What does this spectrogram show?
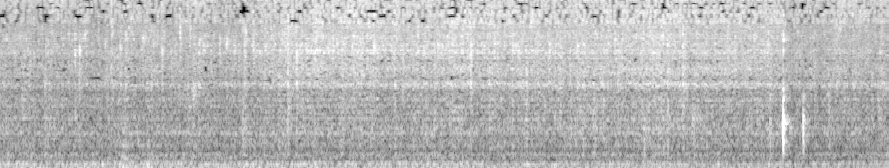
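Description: Oil sizzling steadily in a nonstick frying pan as starch-coated enoki mushroom bundles fry, with one light click near the end.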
